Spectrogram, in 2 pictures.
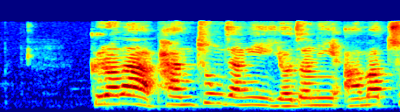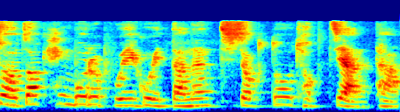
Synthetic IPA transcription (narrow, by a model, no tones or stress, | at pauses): kɯɾʌnapant͡ɕʰoŋd͡ʑaŋijʌd͡ʑʌɲiʔamat͡ɕʰuʌd͡ʑʌk̚he̞ŋboɾɯɭpoiɡoit̚t͈anɯnt͡ɕid͡ʑʌk̚t͈ot͡ɕʌk̚t͡ɕ͈iantʰa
